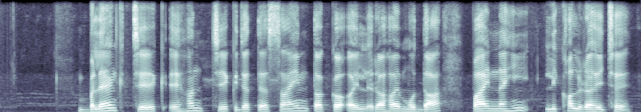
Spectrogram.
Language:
Maithili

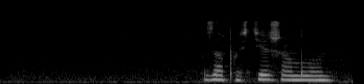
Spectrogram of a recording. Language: Russian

